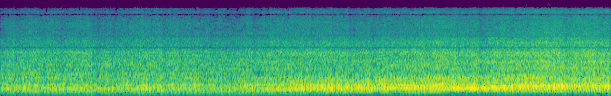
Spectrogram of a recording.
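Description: Engine pulls up with a rising tone but a ragged, uneven beat runs underneath, a stumble like a cylinder dropping out; misfire.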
